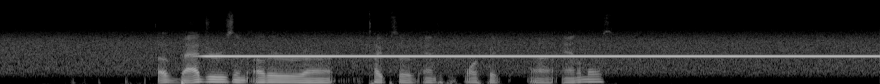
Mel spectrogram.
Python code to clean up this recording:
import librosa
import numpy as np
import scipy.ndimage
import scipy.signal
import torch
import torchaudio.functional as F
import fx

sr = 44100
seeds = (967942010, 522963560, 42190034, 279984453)

y = fx.notch(x, sr, hz=1400.0, q=30.0)
y = fx.noise_reduce(y, sr, print_start_s=0.54, print_end_s=1.04, reduce_db=27.0)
